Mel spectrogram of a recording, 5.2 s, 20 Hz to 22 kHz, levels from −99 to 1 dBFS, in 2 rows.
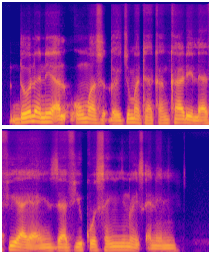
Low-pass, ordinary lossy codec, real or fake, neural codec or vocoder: none; none; fake; autoencoder, 48 kHz, 32 numbers a frame, DAC-VAE, trained on Japanese speech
